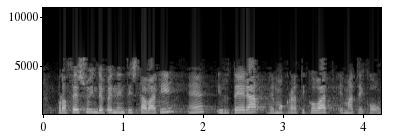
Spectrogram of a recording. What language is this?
Basque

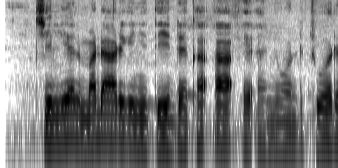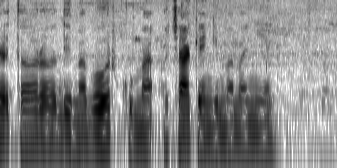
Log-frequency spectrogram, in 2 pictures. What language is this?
Luo (Kenya and Tanzania)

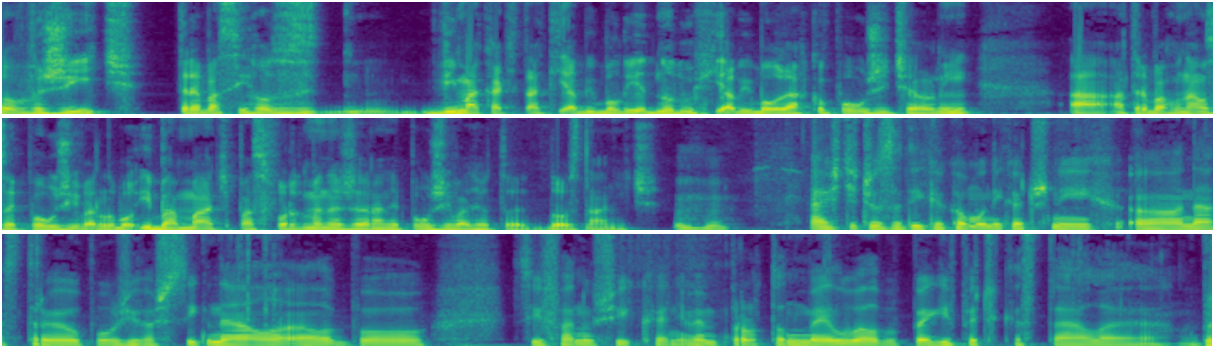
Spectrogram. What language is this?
Slovak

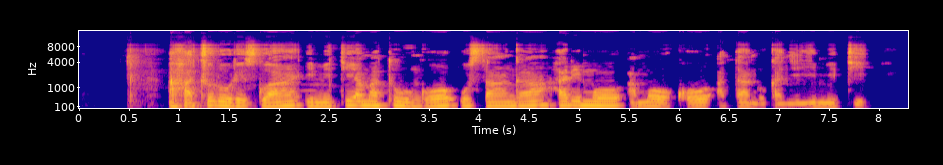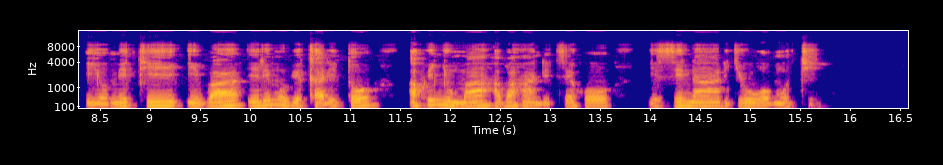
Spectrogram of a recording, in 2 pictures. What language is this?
Kinyarwanda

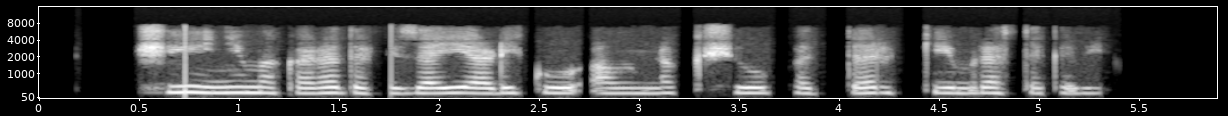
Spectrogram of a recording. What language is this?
Pashto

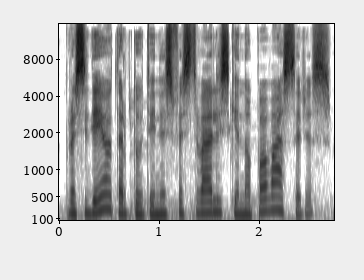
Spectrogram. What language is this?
Lithuanian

